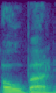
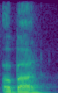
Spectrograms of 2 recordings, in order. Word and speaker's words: Oban: You don't say Oban, it's Oban.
